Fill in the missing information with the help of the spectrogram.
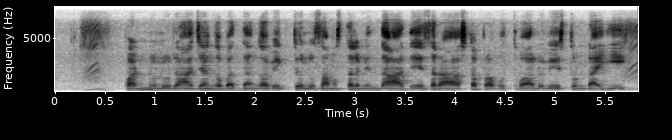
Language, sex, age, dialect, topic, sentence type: Telugu, male, 56-60, Southern, banking, statement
